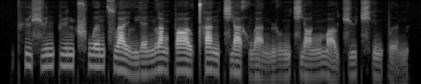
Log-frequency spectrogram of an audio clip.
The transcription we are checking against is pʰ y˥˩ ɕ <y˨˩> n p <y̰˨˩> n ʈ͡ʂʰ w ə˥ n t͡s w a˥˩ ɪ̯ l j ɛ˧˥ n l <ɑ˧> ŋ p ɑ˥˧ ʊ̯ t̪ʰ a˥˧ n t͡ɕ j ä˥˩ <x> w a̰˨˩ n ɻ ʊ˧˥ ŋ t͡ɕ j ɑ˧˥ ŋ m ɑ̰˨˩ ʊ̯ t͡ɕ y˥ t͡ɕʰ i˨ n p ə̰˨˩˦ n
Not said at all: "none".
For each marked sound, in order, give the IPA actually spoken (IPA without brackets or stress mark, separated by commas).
y˥, y˥, ɑ˧, x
